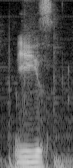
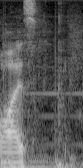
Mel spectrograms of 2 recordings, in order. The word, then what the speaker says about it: Ys: Yeez. You pronounce it Yeez, not Wise.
